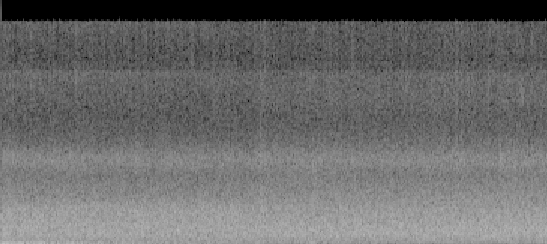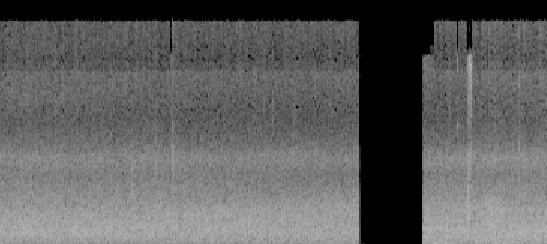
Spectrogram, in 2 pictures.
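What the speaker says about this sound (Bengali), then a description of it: "আর এদিকে দেখো প্রচণ্ড পরিমাণে বৃষ্টি হচ্ছে।" Heavy rain pours in a steady, dense hiss that stays loud and unbroken, apart from a brief cut near the end. Nobody speaks.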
